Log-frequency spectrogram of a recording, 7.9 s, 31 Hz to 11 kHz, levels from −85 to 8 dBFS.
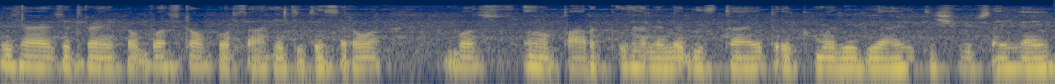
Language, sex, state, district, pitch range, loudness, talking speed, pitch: Marathi, male, Maharashtra, Aurangabad, 100-105 Hz, -17 LUFS, 160 wpm, 100 Hz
